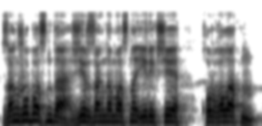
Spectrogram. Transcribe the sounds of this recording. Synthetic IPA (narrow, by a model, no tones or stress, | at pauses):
zɑɴʒo̞bɑsənd̪ɑʒe̞ɾzɑɴd̪ɑmɑsənɑje̞ɾe̞kʃe̞ | qʰo̞ɾʁɑlˠɑt̪ən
